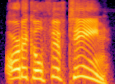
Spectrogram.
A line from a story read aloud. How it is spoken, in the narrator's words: Liz yelled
